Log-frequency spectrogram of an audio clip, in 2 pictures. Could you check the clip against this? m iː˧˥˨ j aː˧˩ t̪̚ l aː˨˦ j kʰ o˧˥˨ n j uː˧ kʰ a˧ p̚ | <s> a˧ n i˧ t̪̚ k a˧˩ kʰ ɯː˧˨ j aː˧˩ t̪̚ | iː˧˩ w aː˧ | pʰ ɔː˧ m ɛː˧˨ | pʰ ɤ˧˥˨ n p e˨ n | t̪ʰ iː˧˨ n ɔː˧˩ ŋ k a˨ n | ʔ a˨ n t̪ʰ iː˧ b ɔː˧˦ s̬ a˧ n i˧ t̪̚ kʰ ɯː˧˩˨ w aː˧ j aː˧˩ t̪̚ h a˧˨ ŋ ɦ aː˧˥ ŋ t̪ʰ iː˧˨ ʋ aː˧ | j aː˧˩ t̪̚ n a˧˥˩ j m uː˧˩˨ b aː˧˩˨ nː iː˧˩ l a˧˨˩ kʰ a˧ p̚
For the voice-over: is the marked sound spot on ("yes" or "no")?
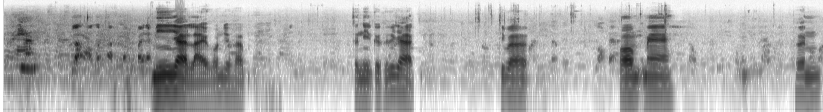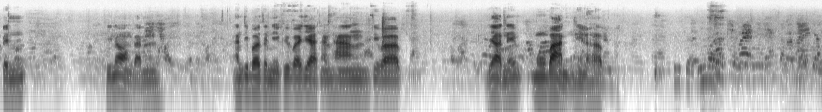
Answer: yes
